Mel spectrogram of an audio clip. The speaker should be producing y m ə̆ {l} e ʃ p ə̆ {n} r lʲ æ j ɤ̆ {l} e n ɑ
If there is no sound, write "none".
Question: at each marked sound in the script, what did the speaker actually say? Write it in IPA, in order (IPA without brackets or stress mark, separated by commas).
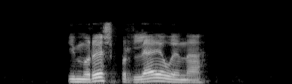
ɾ, none, l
